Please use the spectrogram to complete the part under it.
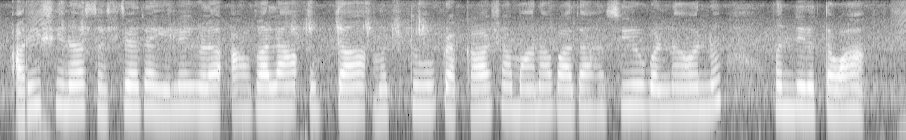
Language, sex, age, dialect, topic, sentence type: Kannada, female, 25-30, Central, agriculture, statement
